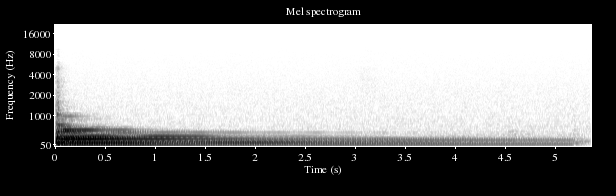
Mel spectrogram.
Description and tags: flo x regis cb E1
E1 on my friend Regis Nesti's contrabass, recorded with an iphone.
contrabass, contrebasse, doublebass, iphone-recording, upright-bass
